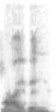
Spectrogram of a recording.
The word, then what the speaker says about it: Rivan: the best way to pronounce my name is to think about the r not being there so it's riven rhymes with ivan my interests are reading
